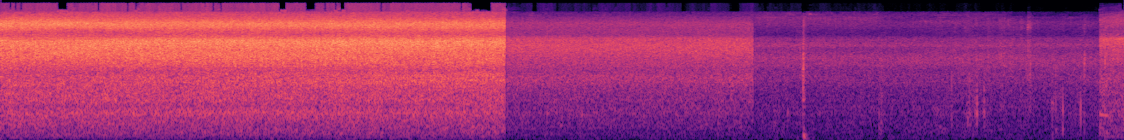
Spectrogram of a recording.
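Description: Steady broadband rush of a mountain river on Mount Labo, Camarines Norte, loud and close at first, then dropping to a quieter wash with a few faint knocks and splashes.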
